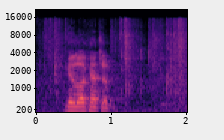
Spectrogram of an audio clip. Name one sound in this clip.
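A foil card pack crinkles as hands open it.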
